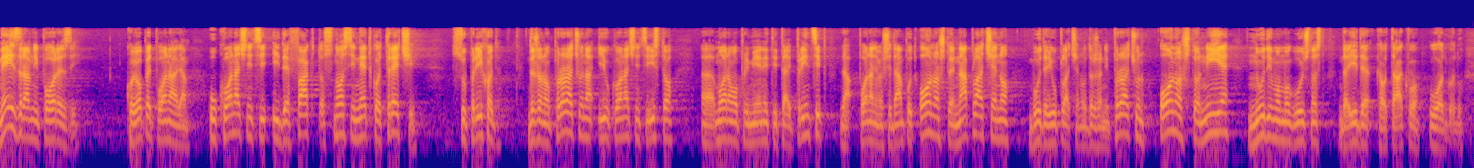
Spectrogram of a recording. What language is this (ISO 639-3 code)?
hrv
